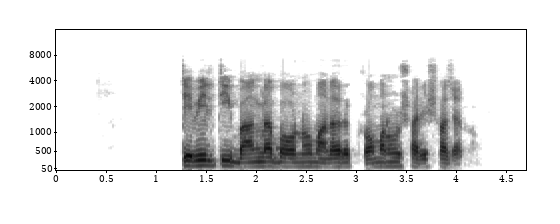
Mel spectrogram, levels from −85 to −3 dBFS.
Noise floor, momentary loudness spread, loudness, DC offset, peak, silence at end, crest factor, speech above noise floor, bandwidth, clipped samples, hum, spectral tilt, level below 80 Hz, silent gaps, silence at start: -79 dBFS; 7 LU; -16 LUFS; under 0.1%; 0 dBFS; 0.65 s; 16 dB; 64 dB; 6.4 kHz; under 0.1%; none; -7 dB/octave; -58 dBFS; none; 1.25 s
